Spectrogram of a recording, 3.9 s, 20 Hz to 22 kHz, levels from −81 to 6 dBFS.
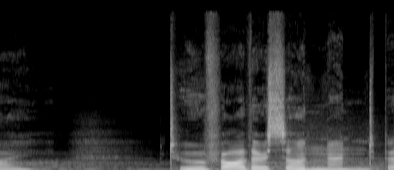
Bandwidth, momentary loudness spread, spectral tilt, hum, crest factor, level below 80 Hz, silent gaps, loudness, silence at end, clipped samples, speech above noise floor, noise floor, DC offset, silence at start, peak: over 20 kHz; 14 LU; -4.5 dB/octave; none; 20 dB; -74 dBFS; none; -20 LUFS; 0 s; under 0.1%; 31 dB; -51 dBFS; under 0.1%; 0 s; -2 dBFS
